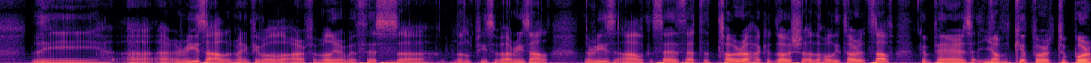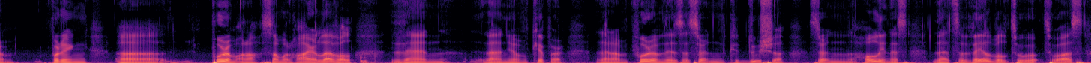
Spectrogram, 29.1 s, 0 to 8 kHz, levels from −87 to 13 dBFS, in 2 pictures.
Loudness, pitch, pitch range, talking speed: -25 LUFS, 100 Hz, 95-115 Hz, 115 wpm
